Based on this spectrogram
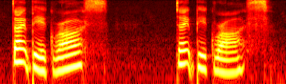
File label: Cockney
